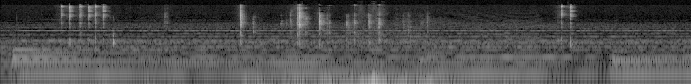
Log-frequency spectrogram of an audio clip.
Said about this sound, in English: I'll just type in random areas where you'd expect to hear Aloha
